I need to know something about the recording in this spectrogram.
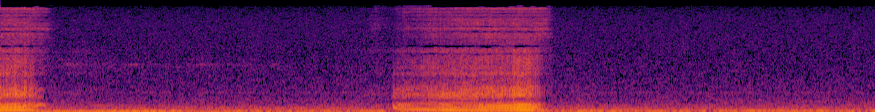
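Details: Loud, low, fluttering snores on the in-breath, two about four seconds apart, with quiet breathing between; ordinary sleep snoring, recorded with a snoring app: snoring.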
